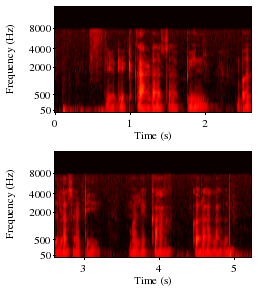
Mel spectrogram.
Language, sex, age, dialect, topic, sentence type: Marathi, male, 31-35, Varhadi, banking, question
